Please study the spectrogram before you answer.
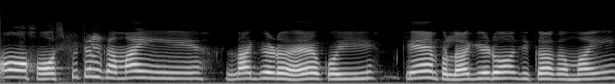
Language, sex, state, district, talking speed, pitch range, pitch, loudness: Rajasthani, female, Rajasthan, Churu, 115 wpm, 255-295 Hz, 270 Hz, -14 LUFS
